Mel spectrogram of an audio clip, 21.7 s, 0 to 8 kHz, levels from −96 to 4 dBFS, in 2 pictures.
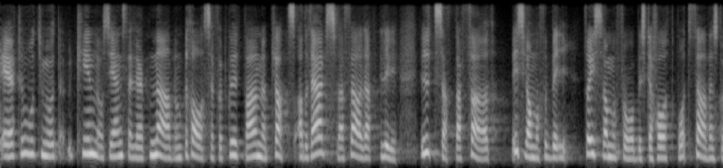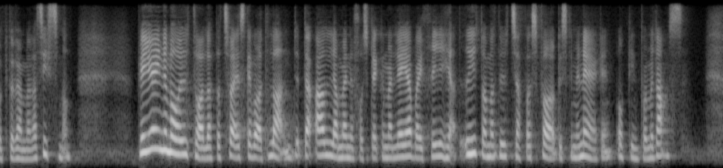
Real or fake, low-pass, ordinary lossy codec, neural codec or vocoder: fake; 7.2 kHz; none; codec, 16 kHz, 0.5 kbps, FunCodec, trained on Chinese and English, 25 frames a second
